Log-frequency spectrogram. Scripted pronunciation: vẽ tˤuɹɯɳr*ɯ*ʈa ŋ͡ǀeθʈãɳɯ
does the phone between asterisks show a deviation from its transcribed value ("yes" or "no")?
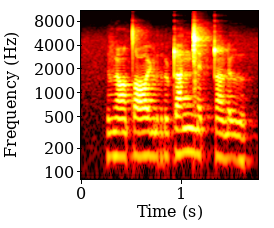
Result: yes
